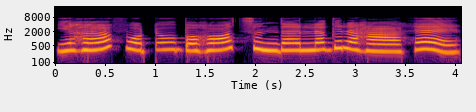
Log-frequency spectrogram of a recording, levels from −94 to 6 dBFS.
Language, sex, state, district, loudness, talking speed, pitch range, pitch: Hindi, female, Madhya Pradesh, Dhar, -13 LUFS, 105 wpm, 315-355 Hz, 335 Hz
